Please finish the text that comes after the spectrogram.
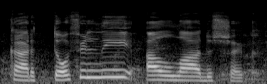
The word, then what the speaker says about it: картофельный оладушек: So, in Russian it's called картофельный оладушек.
